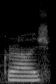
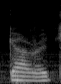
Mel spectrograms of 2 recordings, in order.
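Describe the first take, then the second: First: Garage is said with an American pronunciation. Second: Garage is said with a British pronunciation. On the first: "instead of garage" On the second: "I'll be saying um, garage a lot ... because I'm from the U K"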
